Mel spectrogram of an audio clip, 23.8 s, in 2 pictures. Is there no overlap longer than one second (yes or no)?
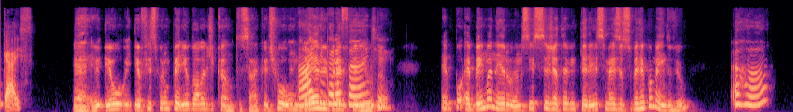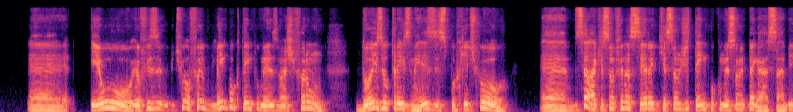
no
